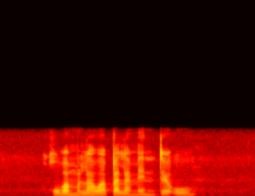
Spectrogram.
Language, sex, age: Northern Sotho, female, 22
